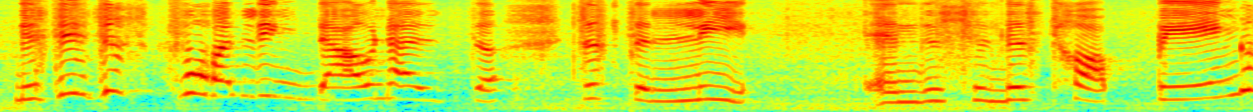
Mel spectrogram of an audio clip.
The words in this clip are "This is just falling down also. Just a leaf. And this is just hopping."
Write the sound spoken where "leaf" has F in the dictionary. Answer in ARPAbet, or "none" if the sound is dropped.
none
